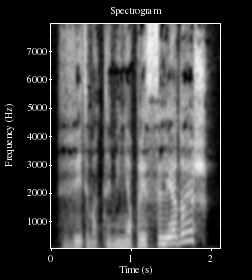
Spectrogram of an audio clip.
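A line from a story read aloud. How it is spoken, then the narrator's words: Growl, young man. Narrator (Russian): Рыкнул парень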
